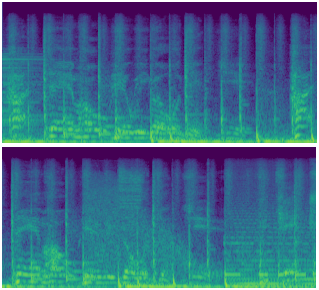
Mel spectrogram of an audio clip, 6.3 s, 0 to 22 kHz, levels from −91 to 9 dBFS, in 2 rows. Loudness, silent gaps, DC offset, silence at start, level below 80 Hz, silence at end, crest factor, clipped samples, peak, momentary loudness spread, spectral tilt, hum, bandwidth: -18 LUFS; none; under 0.1%; 0 s; -18 dBFS; 0 s; 14 dB; under 0.1%; 0 dBFS; 4 LU; -6.5 dB/octave; none; 13 kHz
